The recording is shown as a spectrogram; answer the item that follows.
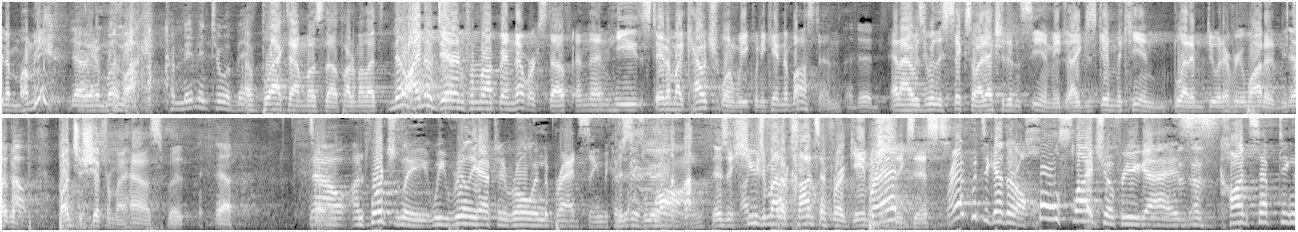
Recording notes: Episode 103 - PAX Prime 2013. This week's episode was recorded in front of a LIVE studio (panel) audience at PAX Prime 2013.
